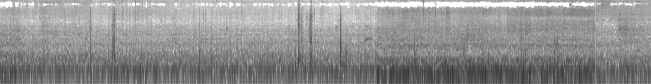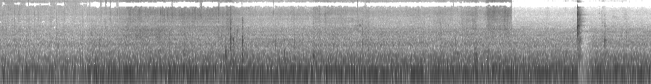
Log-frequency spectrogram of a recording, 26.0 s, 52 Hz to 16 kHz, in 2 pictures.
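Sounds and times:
egg sizzling in a pan: 0:07.5 - 0:23.3.

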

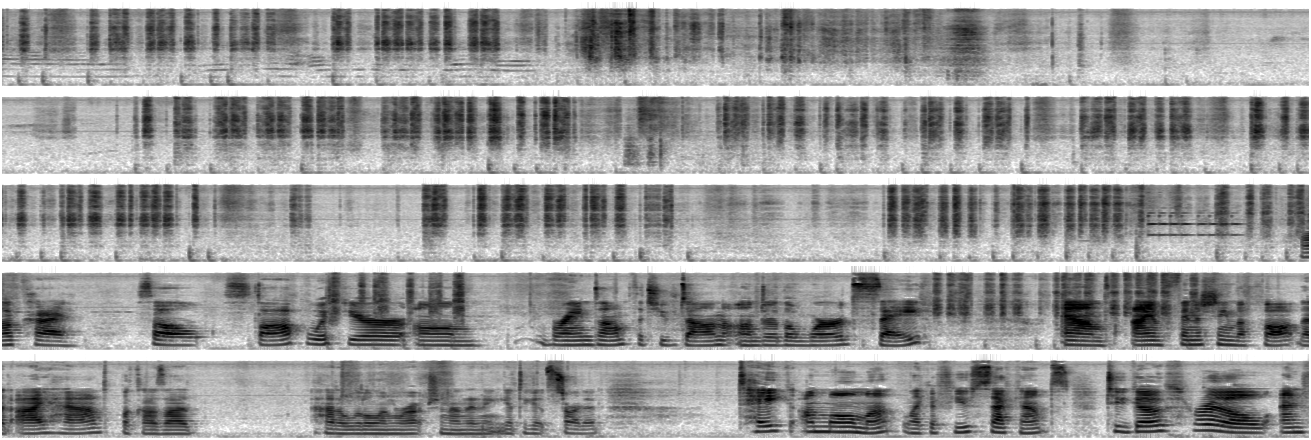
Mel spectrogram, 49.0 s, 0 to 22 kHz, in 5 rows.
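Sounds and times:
marker writing on paper: 0:00.0 - 0:04.7, 0:10.2 - 0:22.0, 0:22.6 - 0:29.6, 0:31.7 - 0:33.0, 0:36.3 - 0:38.4.

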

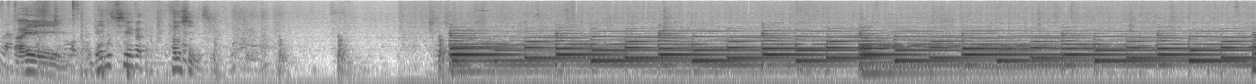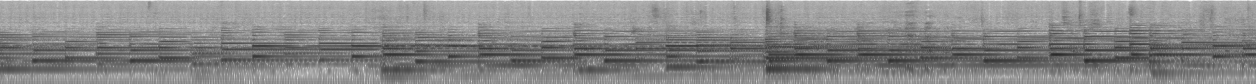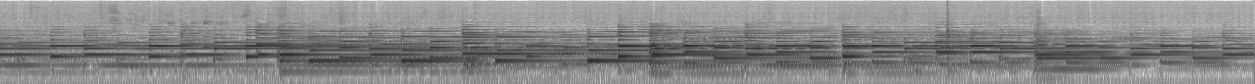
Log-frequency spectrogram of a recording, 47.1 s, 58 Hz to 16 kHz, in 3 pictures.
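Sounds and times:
upright piano chords: 0:05.5 - 0:47.0.

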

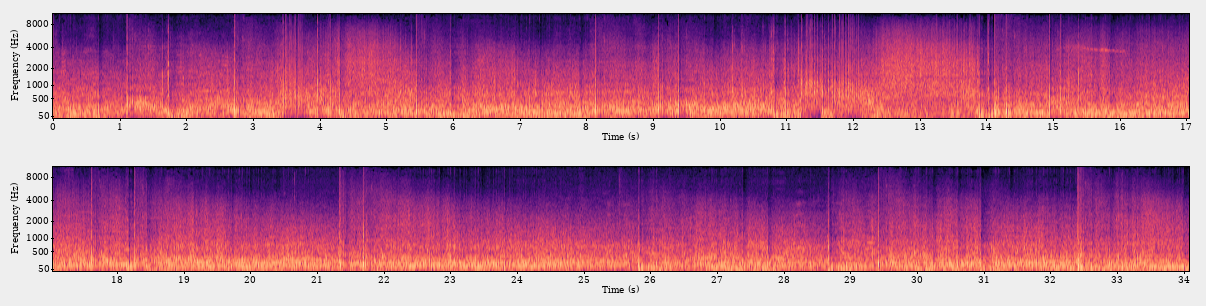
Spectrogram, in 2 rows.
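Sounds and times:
fireworks booming and crackling: 0:00.0 - 0:34.0
high firework whistle: 0:14.8 - 0:16.4.

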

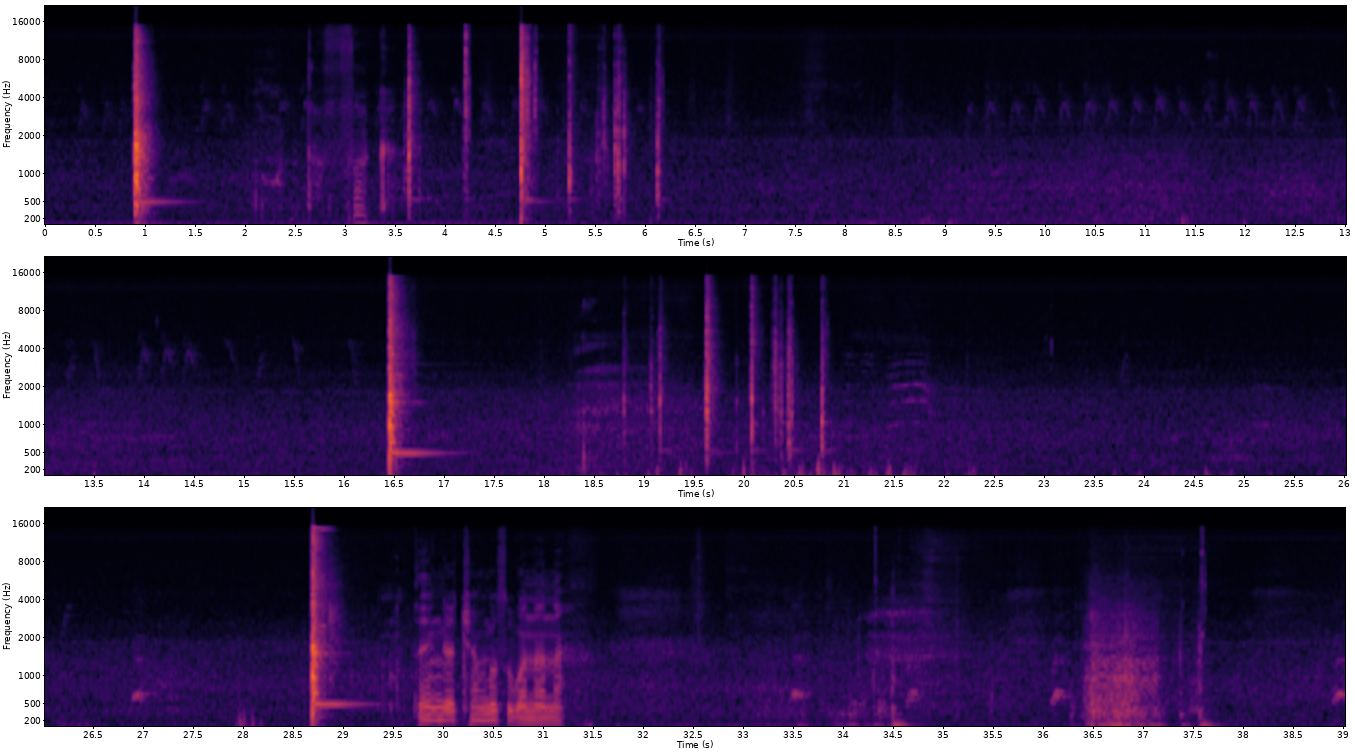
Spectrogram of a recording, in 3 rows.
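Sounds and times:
air rifle shot: 0:00.9 - 0:01.4, 0:16.4 - 0:17.1, 0:28.7 - 0:29.4
rifle handling clicks: 0:03.6 - 0:06.3, 0:18.8 - 0:20.9.

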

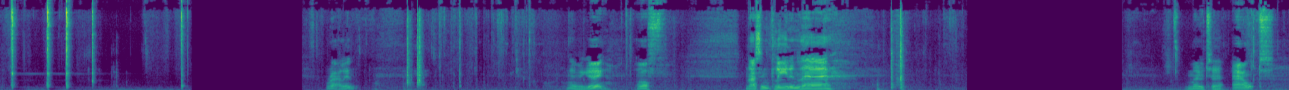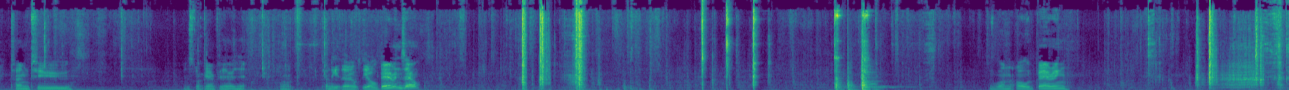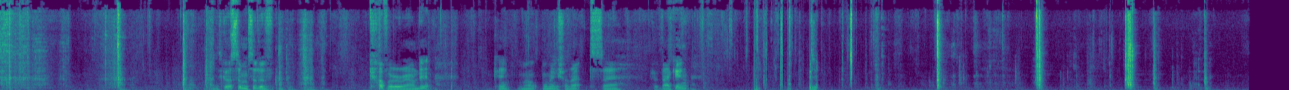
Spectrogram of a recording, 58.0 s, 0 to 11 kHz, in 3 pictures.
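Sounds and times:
metallic ring: 0:31.9 - 0:33.1.

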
